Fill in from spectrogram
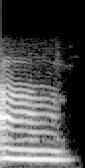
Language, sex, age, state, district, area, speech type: Assamese, female, 45-60, Assam, Sivasagar, rural, conversation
